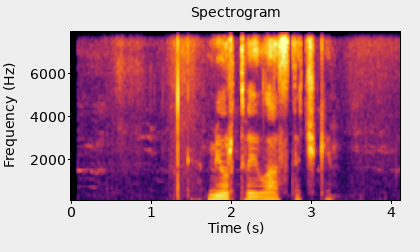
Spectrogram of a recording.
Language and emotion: Russian, neutral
